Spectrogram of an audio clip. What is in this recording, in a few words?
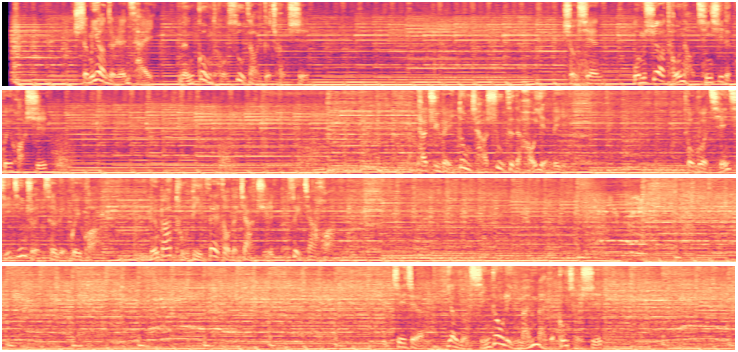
chinese voice over male narrator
